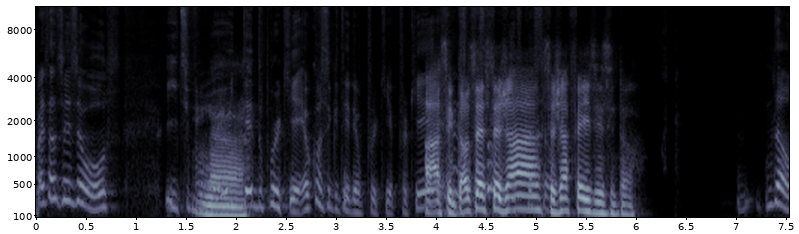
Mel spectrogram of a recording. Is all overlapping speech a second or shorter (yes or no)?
no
